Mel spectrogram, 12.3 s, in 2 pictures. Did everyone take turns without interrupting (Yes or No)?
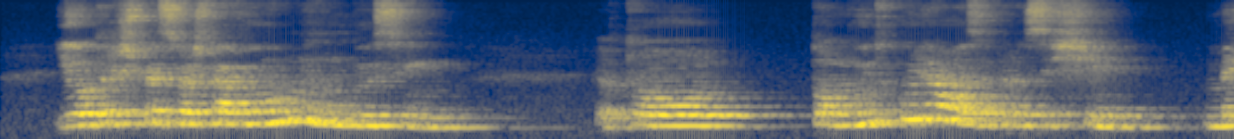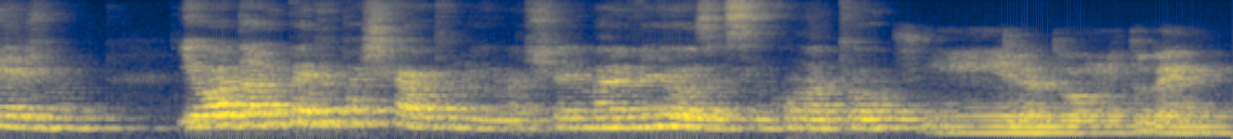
Yes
